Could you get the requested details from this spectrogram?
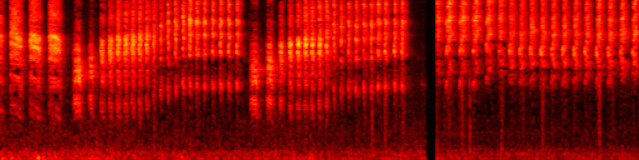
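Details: Long-tailed shrike in a training recording for songbirds: a fast, grating chatter of rasping pulses in long runs, briefly broken by silence, then resuming as sharper ticking notes.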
